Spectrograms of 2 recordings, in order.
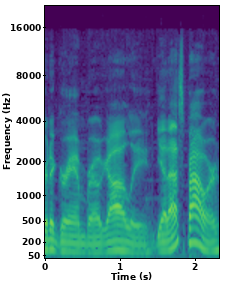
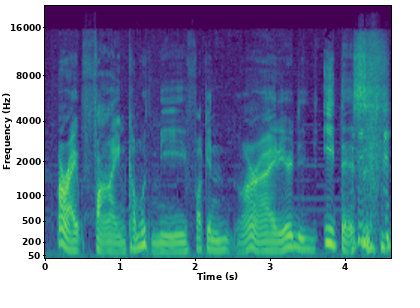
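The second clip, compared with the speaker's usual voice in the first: mock annoyed, fed-up, grudging monster voice. Retelling a comic scene where an angry creature gets up: imitating an angry creature. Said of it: "It gets up all pissed and mad".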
